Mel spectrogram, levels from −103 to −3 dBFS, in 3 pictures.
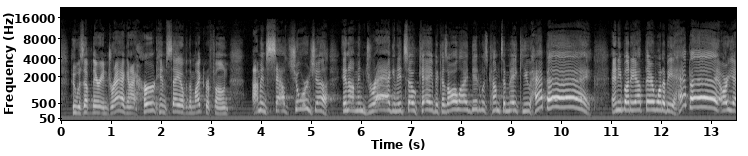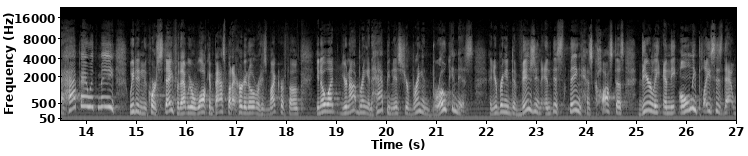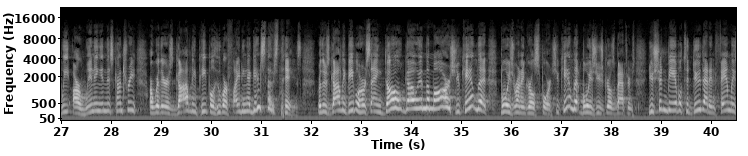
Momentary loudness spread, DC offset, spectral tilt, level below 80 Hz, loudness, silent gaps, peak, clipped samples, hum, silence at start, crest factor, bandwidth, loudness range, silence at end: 11 LU; under 0.1%; -3 dB/octave; -64 dBFS; -32 LUFS; none; -12 dBFS; under 0.1%; none; 0 s; 20 dB; 13.5 kHz; 7 LU; 0 s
